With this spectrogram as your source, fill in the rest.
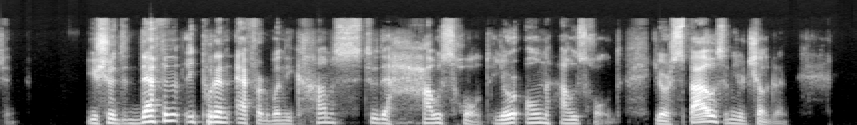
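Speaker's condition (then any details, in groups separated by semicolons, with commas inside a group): No condition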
